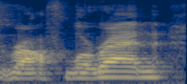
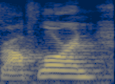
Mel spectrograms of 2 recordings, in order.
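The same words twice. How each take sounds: First: The name is given a foreign-sounding pronunciation. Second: The name is given a plain American pronunciation. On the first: The speaker calls it wrong. "There's a big misconception that it's pronounced" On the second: The speaker calls it right. "he is an American designer. It is pronounced"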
